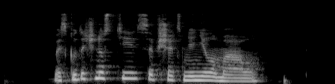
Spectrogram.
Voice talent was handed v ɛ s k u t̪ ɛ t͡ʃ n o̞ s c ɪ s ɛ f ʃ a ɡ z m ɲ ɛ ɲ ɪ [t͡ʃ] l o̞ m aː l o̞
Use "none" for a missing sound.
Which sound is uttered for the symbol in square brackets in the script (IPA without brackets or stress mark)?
none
